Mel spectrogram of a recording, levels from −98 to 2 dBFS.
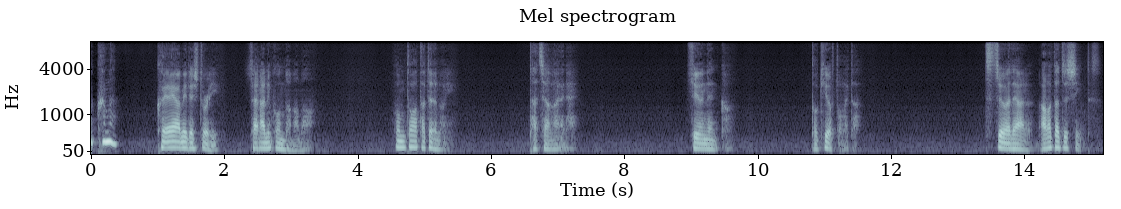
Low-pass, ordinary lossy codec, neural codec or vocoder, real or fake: none; none; codec, 16 kHz, 0.5 kbps, FunCodec, trained on LibriTTS, 25 frames a second; fake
